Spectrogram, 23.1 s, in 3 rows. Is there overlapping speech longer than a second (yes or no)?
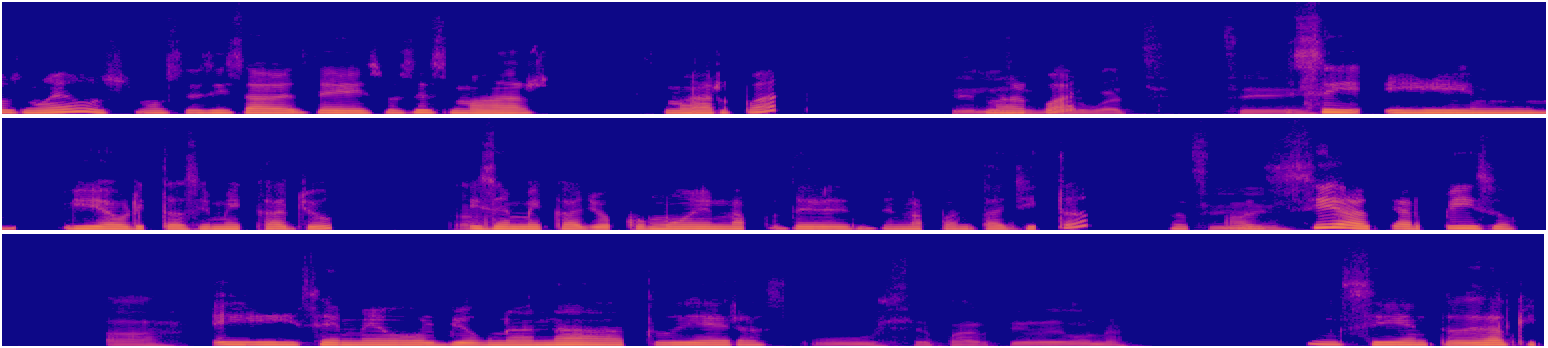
no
